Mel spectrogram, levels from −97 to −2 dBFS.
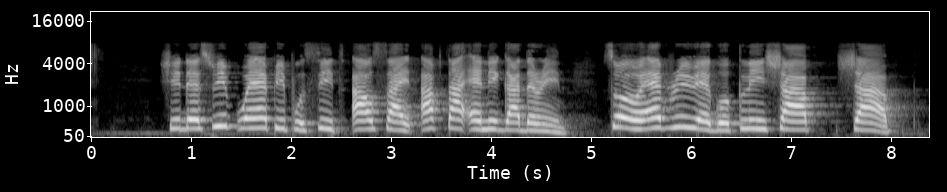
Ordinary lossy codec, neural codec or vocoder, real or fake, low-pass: none; none; real; none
